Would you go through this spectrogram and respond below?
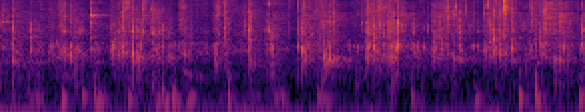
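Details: Two-and-a-half-year-old male English Labrador Retriever eating raw meat indoors. There is steady wet chewing and smacking, with quick crunching bites repeating several times a second and occasional louder snaps.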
